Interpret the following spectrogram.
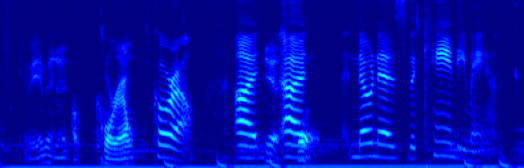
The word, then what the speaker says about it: Corll: Cornell. I can't. It's spelled Corll. Give me a minute. Corel. Corell.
